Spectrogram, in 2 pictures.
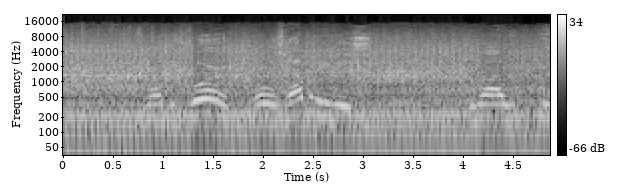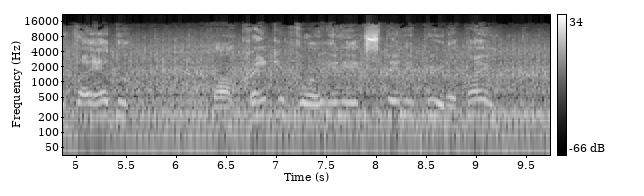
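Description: An elderly man speaks close to the microphone.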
